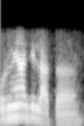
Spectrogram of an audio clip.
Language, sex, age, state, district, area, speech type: Maithili, female, 45-60, Bihar, Madhepura, rural, conversation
